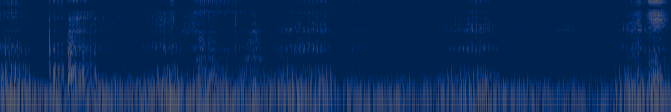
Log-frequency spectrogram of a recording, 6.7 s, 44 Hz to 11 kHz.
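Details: Fasu, a male orange tabby cat born October 2019 and adopted from a rescue shelter in July 2020, snores and purrs loudly; a dense low rumble runs throughout with irregular breathy surges, strongest near the start and end.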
